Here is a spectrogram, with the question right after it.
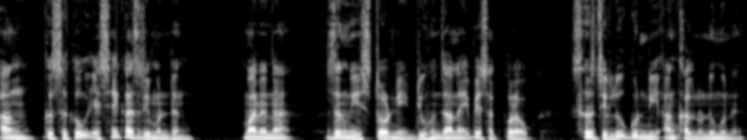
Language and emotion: Bodo, sad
